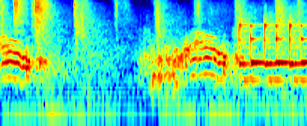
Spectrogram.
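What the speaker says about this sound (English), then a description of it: "Is that meowing coming from inside the snake's belly?" A cartoon cat meows from inside a snake's belly, producing a couple of drawn-out, wavering cries that are loud and close, with no talking.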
